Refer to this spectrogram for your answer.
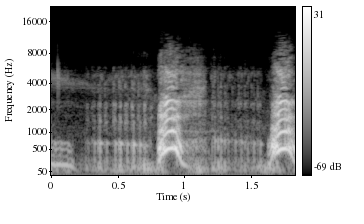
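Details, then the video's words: Two loud, abrupt barks from Ozzy, a dog halted for a break in a park mid-walk who wants to continue, each a single arched harmonic yelp almost a second apart, with low rustling between. "Ozzy Barking"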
